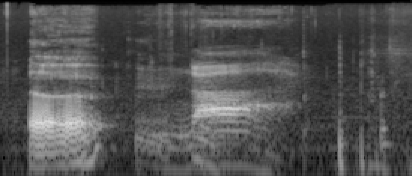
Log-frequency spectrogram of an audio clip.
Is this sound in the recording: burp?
yes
